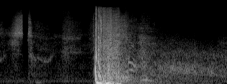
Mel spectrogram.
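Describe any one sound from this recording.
A single loud gunshot rings out.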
